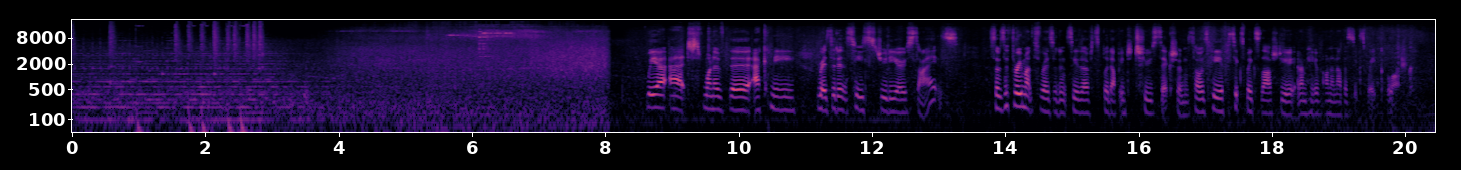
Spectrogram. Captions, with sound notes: (Upbeat music) (Traffic murmuring) - We are at one of the acme residency studio sites, so it was a three months residency that I've split up into two sections. So I was here for six weeks last year and I'm here on another six week block.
